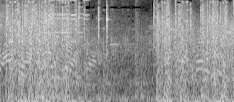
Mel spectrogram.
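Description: Dense, loud gunfire rattles continuously in the Deadpool video game, with rapid overlapping shots and bursts filling the whole stretch under faint talk.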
